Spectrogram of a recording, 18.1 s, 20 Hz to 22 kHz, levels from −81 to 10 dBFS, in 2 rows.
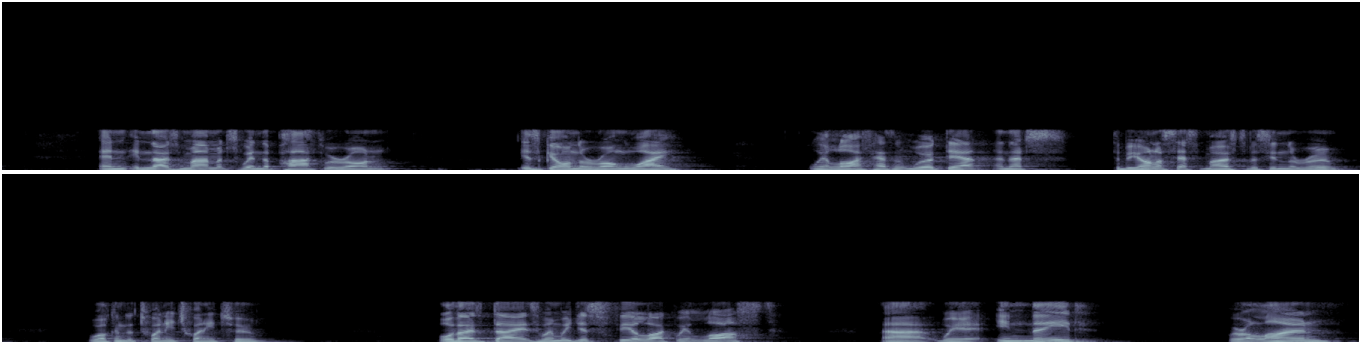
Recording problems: high frequencies cut off; noticeable; nothing above 5.5 kHz

